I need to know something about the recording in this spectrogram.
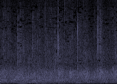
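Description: Audience applauding, steady and fairly soft, with a faint voice underneath.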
